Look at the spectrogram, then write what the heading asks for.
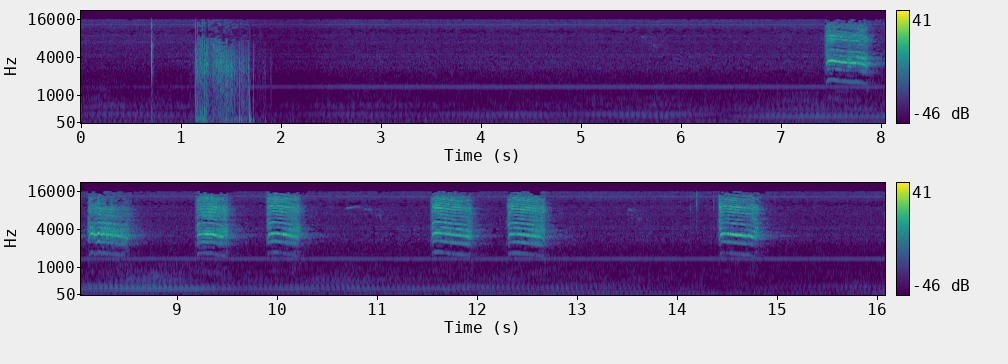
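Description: A bird gives seven short harsh calls in the second half, several of them in pairs, over a steady low hum. About a second in there is a short, loud noisy burst, the loudest sound here.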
